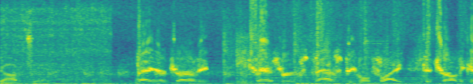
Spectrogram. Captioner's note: voiceover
